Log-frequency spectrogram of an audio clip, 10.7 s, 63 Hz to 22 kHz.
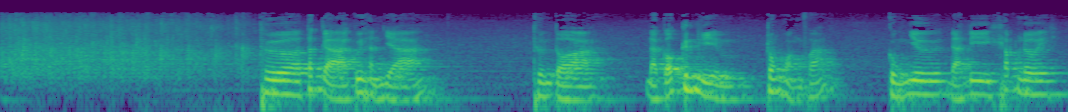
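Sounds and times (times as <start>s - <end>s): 
audience applauding to welcome a senior Buddhist monk at a Buddhist gathering: 0.0s - 2.6s
speech: 2.6s - 4.4s, 5.4s - 10.6s.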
